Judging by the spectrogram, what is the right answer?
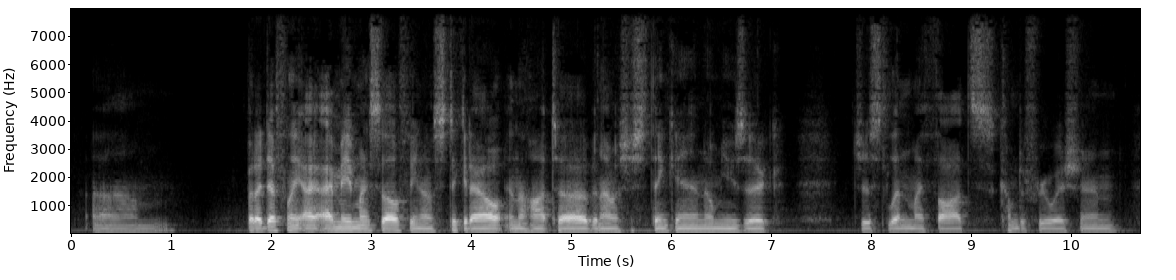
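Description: The recording is very clean with a silent background, and the voice moves at a moderate pace in a monotone, flat intonation. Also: man, fairly low pitch for a man. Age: 20s. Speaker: podcast host. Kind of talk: casual monologue. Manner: casual, filler-heavy.

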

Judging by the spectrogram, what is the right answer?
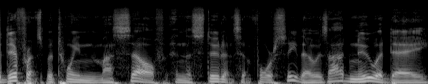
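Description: In a Southern US accent, a man speaks at a moderate pace with a dark, mellow tone on a very clean recording with a silent background. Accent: Southern US (Georgia). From US South, Albany, Georgia. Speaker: school CEO. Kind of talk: interview.

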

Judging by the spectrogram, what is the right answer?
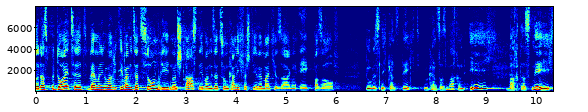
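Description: At a moderate pace, a dark, mellow tone carries very wide pitch swings and big swings in loudness. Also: man, high pitch for a man. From Bremen, northern Germany. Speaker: preacher, church planting pastor. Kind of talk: evangelistic sermon, preacher in full flow. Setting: stage in church with audience. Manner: animated, fervent, urgent; direct, rhetorical questions, conversational.

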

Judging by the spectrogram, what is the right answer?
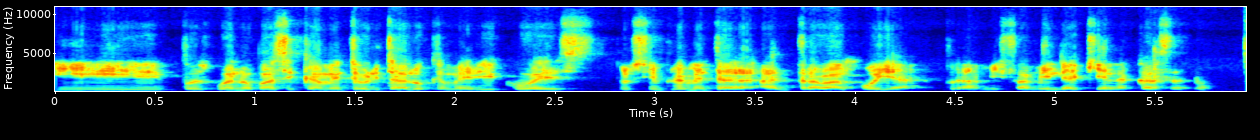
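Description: A man with a Mexico City accent talks very fast with hardly any pauses. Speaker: sales negotiator in energy sector. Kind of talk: interview. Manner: halting.

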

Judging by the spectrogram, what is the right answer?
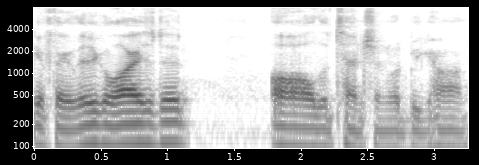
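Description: A man with a very deep, low pitch and a dark, mellow tone speaks at a moderate pace with fairly even intonation. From US Mexico border. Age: 30s. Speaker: podcast host. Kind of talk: casual monologue. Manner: rambling, hesitant.

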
